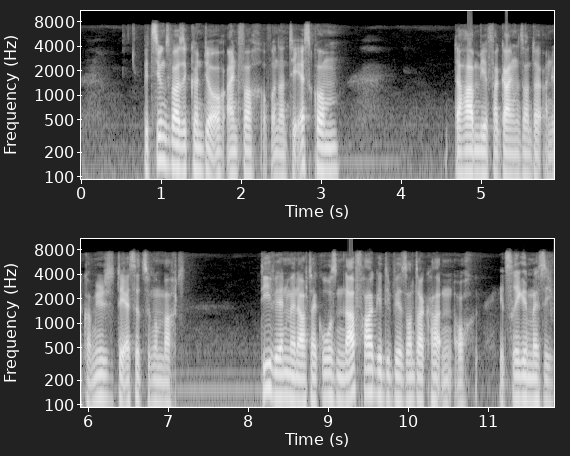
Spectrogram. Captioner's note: in german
